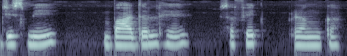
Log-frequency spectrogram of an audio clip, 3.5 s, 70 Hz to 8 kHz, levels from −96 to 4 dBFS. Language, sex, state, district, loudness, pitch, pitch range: Hindi, female, Arunachal Pradesh, Longding, -21 LUFS, 190 Hz, 185-205 Hz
